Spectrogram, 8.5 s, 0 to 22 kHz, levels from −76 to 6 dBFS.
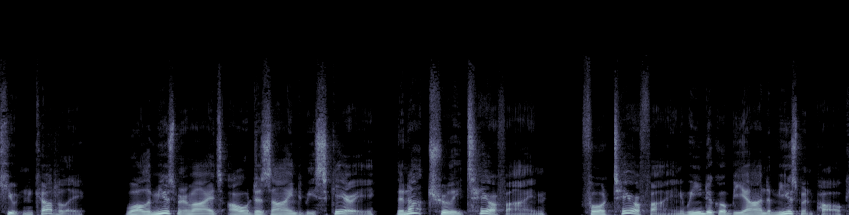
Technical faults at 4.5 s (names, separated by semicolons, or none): none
